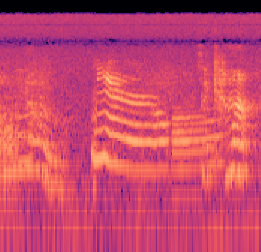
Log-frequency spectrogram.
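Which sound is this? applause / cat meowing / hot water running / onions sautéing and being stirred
cat meowing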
